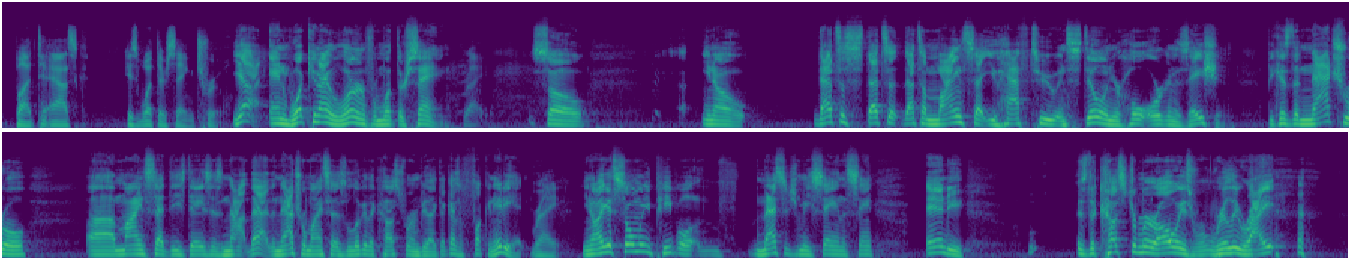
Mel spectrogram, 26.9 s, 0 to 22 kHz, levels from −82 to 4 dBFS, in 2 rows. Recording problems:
none

